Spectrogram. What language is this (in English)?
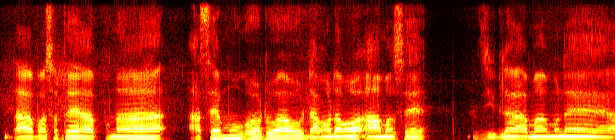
Assamese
